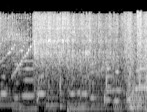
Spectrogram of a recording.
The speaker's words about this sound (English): Ducky makes bubbles. Lots of bubbles. Big bubbles. Maybe this can help you make more.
